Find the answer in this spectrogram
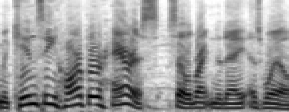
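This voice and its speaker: Someone with a Southern US accent speaks with very wide pitch swings over noticeable background noise. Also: man. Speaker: radio host. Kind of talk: casual chat; birthday announcements. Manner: casual, halting.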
